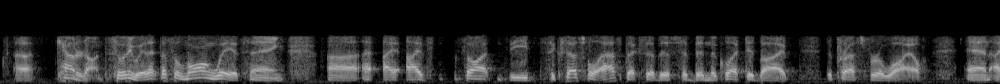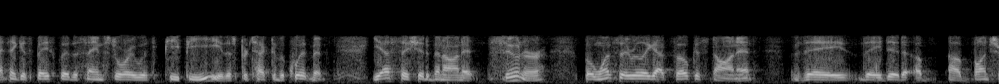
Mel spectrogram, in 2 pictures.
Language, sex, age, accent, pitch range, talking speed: English, male, 40-59, American, 110-135 Hz, 200 wpm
